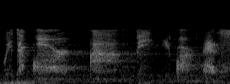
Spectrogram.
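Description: A voice whispering a few short, breathy phrases.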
